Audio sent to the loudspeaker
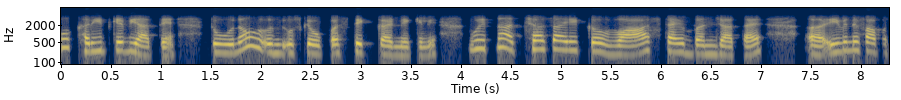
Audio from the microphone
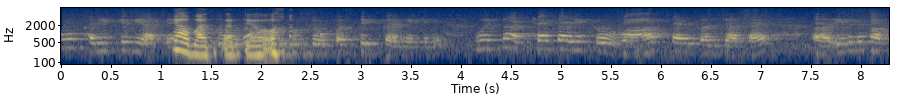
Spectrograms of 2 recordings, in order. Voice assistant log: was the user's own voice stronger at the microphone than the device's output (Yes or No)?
Yes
